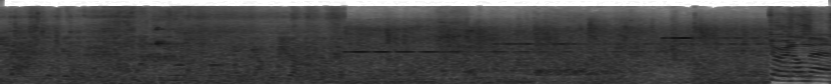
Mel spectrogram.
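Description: Skateboard wheels rolling over a concrete skatepark: a loud, continuous rumble, heaviest in the low end, that runs without breaks until the footage cuts away near the end.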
